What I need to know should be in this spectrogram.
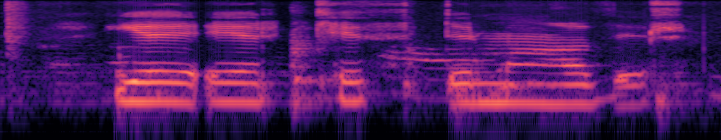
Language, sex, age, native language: Icelandic, male, 10, Icelandic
